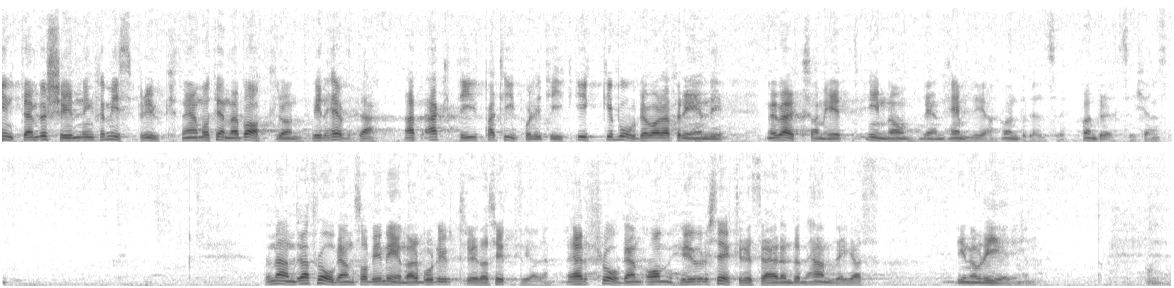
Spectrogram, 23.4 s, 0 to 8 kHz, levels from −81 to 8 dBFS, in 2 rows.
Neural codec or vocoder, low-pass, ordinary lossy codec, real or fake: codec, 16 kHz, 4 kbps, FreqCodec, larger model; none; none; fake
